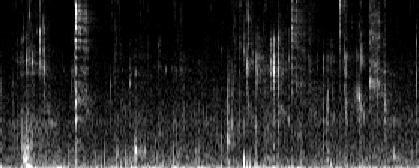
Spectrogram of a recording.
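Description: Faint close-up chewing of a mouthful of fried instant noodles, with scattered small clicks and ticks.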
